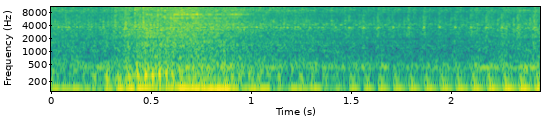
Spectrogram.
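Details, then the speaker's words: 1993 Yamaha Warrior ATV, unstarted since about 2011, rebuilt carb, choke now off and idle adjusted, revved via throttle cable at the carb: strong even note climbing and settling cleanly, no knocks or misses; healthy engine. "even believe how good this thing run since 1993 hasn't been started since like 2011 sometime ah that is a sweet sound"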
